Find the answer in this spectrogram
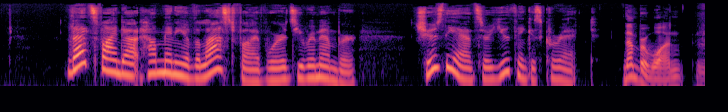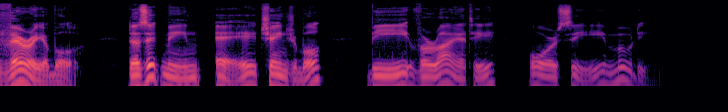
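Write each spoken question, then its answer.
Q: Number one, variable. Does it mean A, changeable, B, variety, or C, moody?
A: A: changeable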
